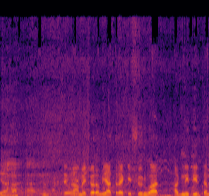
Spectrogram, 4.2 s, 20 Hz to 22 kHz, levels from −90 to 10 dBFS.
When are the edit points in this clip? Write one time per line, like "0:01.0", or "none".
0:01.2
